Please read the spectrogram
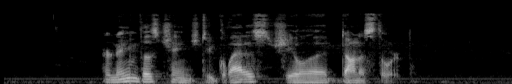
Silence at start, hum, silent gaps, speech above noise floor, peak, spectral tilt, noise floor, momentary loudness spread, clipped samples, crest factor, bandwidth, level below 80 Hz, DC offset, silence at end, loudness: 1.05 s; none; none; 34 dB; -4 dBFS; -4.5 dB/octave; -59 dBFS; 9 LU; under 0.1%; 22 dB; 11.5 kHz; -48 dBFS; under 0.1%; 1.15 s; -24 LUFS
